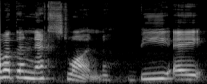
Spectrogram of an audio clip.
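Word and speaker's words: bas: r f and L do we pronounce the S no s is not one of those four letters c RF l so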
